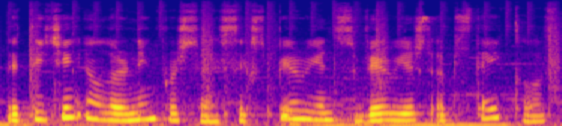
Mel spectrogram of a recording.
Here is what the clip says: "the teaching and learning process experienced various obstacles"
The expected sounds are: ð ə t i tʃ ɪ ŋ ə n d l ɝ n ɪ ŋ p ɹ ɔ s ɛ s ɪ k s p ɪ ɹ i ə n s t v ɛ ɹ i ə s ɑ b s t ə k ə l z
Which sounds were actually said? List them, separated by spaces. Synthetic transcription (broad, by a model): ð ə t i tʃ ɪ ŋ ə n l ɝ n ɪ ŋ p ɹ ɔ s ɛ s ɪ k s p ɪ ɹ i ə n s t v ɛ ɹ i ə s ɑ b s t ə k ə l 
